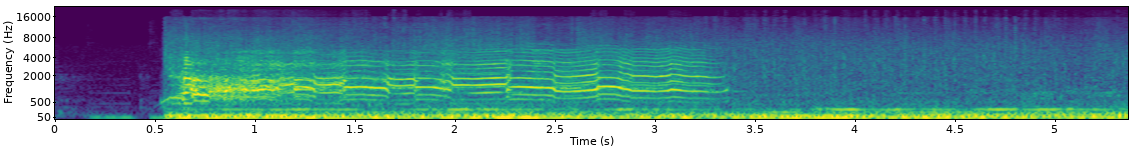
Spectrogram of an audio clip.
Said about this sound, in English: Diana began to scream, arcing her spine and throwing her head back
